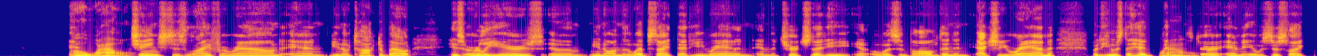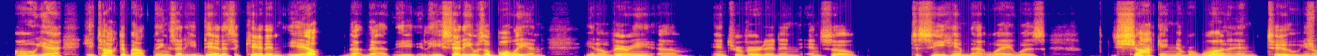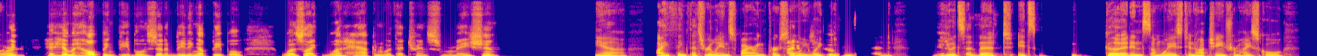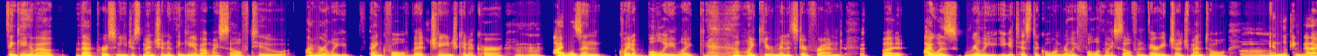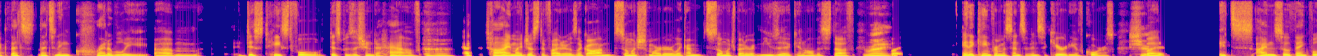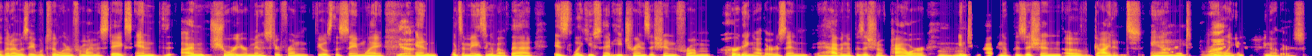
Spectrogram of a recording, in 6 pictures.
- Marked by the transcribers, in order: anticipating: "oh, yeah, he talked about … kid and yep"; tapping; chuckle; chuckle; other background noise; stressed: "incredibly"
- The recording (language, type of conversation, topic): English, unstructured, How can I reconnect with someone I lost touch with and miss?
- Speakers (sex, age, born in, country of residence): male, 35-39, United States, United States; male, 65-69, United States, United States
